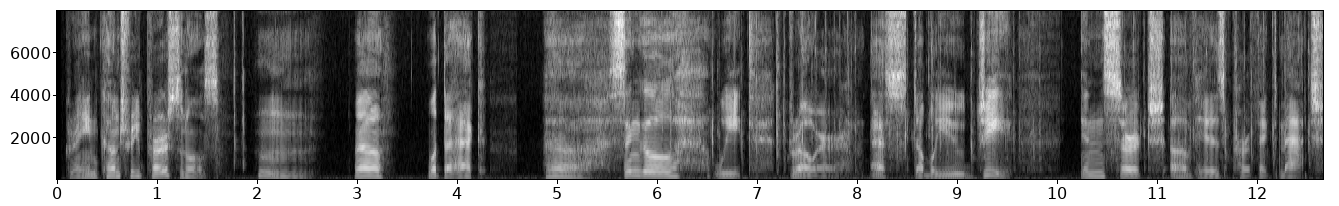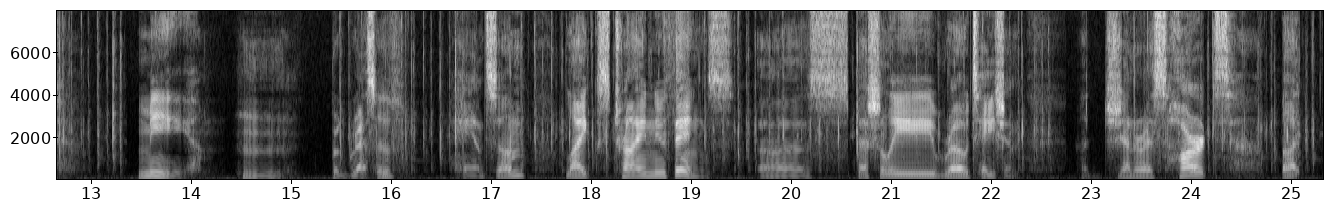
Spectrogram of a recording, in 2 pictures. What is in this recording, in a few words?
Radio; Cleansweep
